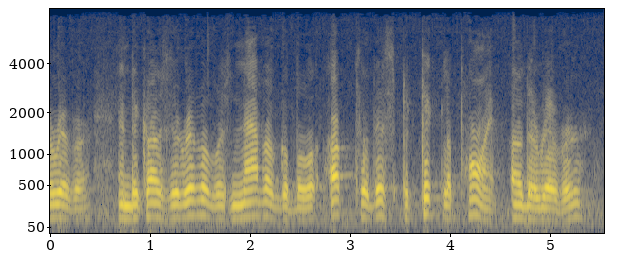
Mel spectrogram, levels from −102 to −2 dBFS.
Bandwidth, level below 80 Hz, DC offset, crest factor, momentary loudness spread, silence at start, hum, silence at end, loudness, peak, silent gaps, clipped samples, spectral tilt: 6.4 kHz; -50 dBFS; under 0.1%; 16 dB; 5 LU; 0 s; none; 0.15 s; -17 LUFS; 0 dBFS; none; under 0.1%; -9 dB/octave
